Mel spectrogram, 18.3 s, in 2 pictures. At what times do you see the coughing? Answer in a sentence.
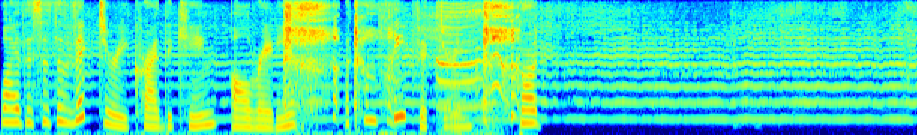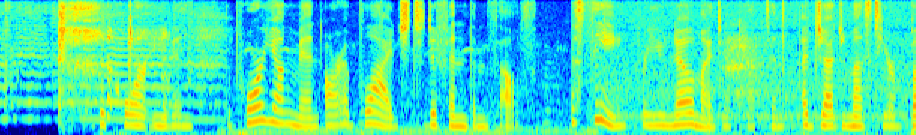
The coughing can be heard from 2.8 to 5.4 s and from 9.8 to 11.4 s.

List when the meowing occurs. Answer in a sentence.
You can hear the meowing from 4.3 to 5.0 s.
